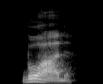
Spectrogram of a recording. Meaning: thump, clobbering (aggressive hit)
- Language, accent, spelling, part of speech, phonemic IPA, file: French, France, bourrade, noun, /bu.ʁad/, LL-Q150 (fra)-bourrade.wav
